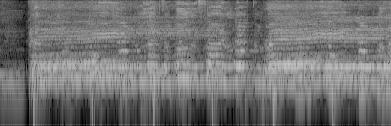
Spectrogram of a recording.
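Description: An a cappella choir of mixed voices singing in layered harmony, with a low beat keeping time about twice a second. The voices come in together about half a second in, after a brief hush.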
